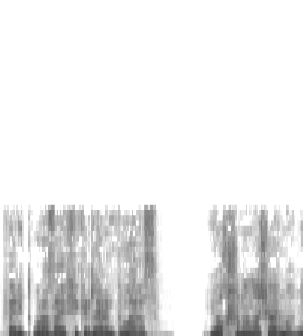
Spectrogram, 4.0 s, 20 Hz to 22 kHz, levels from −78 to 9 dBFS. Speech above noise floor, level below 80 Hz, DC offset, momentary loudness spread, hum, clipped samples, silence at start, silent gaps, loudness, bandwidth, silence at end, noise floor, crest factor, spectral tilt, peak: 37 dB; -46 dBFS; under 0.1%; 4 LU; none; under 0.1%; 0.05 s; none; -22 LUFS; 8.8 kHz; 0 s; -59 dBFS; 14 dB; -5.5 dB/octave; -8 dBFS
